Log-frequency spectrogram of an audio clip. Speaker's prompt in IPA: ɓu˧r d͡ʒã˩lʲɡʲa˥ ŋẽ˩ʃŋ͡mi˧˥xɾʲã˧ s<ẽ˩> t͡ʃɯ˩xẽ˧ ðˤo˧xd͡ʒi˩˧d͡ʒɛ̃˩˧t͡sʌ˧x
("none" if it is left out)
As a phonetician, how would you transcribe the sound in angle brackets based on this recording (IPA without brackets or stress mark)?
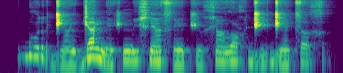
ẽ˩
